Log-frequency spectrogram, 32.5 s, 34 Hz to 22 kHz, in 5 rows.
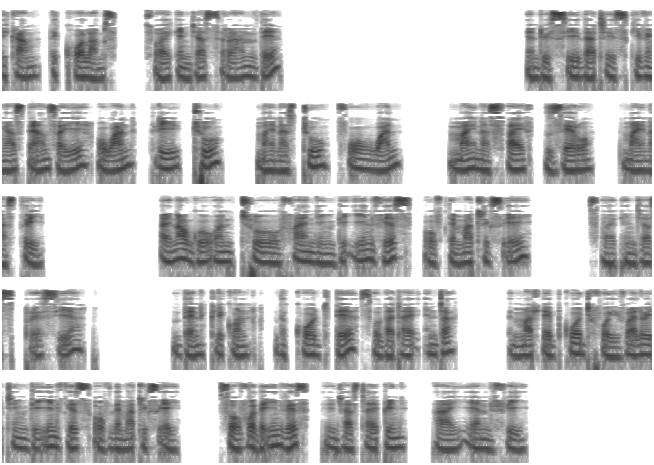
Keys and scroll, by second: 19.1 Return, 29.2 i, 30.2 n, 31.8 v.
